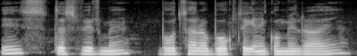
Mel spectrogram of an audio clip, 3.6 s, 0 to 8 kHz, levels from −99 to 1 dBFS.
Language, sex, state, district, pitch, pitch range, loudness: Hindi, male, Arunachal Pradesh, Longding, 145 Hz, 140-160 Hz, -18 LUFS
